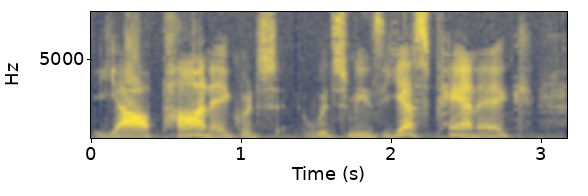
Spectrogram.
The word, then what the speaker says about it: Ja Panik: And it's not like the way you say it's like yeah panic. It's I don't know. It's probably kind of French to me. But yeah, that's how you pronounce it.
